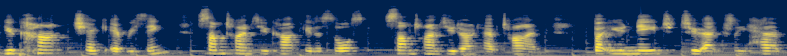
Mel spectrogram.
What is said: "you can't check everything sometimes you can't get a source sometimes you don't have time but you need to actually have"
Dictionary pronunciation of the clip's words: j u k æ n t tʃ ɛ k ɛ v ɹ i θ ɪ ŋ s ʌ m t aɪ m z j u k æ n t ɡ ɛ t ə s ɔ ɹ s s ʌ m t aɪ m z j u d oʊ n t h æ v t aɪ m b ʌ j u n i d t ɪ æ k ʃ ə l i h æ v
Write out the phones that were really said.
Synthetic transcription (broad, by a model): j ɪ k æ n tʃ ɛ k ɛ v ɹ i θ ɪ ŋ s ʌ m t aɪ m z j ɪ k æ n ɡ ɛ t ə s ɔ ɹ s s ʌ m t aɪ m z j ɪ d oʊ n t h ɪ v t aɪ m b ʌ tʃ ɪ n i d t ɪ æ k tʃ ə l i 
